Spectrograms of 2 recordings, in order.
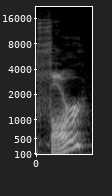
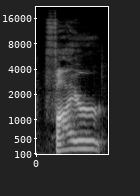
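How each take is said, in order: First: The word sounds just like 'far'. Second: The word has the full 'fire' vowel sound. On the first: This is how old-timers or southerners say it. "they'll pronounce it far, F A R, like something's far" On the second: This is the usual pronunciation. "I think, is pretty common"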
